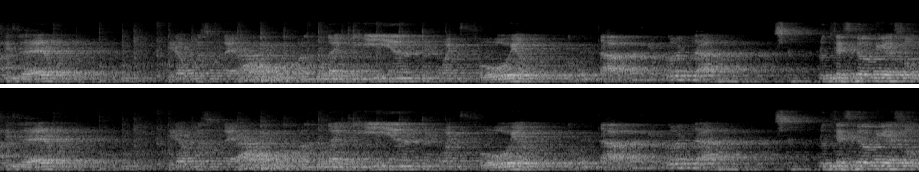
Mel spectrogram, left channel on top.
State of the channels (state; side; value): normal; both; correlation 0.91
